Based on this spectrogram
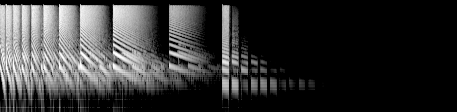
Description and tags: Dub Siren effect. Useful in Dub, Trap, Dubstep, any EDM.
